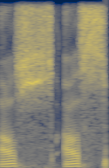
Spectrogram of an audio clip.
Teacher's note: ada suara bersiul apabila mati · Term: sifat saofir, sifat sofir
